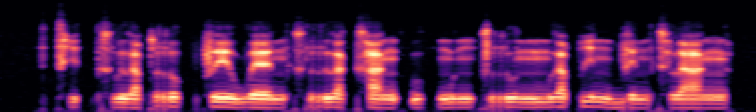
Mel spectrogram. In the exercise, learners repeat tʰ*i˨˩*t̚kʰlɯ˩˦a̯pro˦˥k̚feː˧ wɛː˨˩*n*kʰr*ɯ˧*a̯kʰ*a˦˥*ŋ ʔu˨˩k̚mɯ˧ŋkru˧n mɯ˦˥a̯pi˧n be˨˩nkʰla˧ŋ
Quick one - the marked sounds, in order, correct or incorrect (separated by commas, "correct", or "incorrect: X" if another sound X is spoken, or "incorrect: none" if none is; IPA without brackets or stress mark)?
correct, correct, correct, incorrect: a˨˩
